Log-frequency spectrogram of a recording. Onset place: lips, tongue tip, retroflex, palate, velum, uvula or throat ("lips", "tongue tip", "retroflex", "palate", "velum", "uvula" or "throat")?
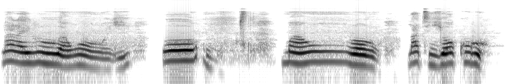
tongue tip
